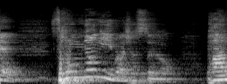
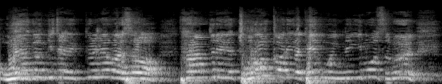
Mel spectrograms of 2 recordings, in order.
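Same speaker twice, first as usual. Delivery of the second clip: Jesus rebuking; 5 semitones higher than usual. Acted. Jesus confronting the forgetful church, in a rising pleading rebuke. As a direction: ask the church why it forgot, rising to a cry. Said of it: "묻는 거예요".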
